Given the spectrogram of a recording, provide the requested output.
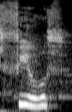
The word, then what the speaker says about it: filth: The TH, that is the last two alphabets, is th sound and not T. It is th. When pronouncing this word, you lift your tongue in a manner that it's gonna be touching your upper teeth. It is pronounced as filth and not filth.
